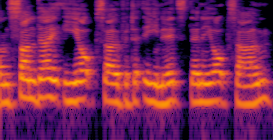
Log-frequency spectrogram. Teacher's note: doesn't seem to be able to pronounce an H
